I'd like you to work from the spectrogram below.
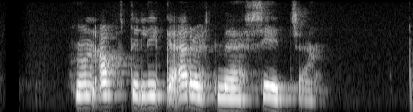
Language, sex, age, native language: Icelandic, female, 11, Icelandic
